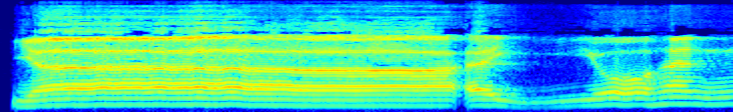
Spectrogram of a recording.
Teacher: Ya ayyuhan ya tu dipanjangkan empat atau lima harakat. Kemudian hamzah baris atas naik di atas ya yang bersabdu. · ya itu dipanjangkan 4 atau 5 harakat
